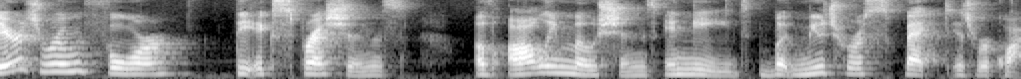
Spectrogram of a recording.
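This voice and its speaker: A woman speaks at a fairly slow pace with lively intonation. Her pitch is medium, and she has a plain, everyday voice. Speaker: podcast host. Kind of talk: casual chat.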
